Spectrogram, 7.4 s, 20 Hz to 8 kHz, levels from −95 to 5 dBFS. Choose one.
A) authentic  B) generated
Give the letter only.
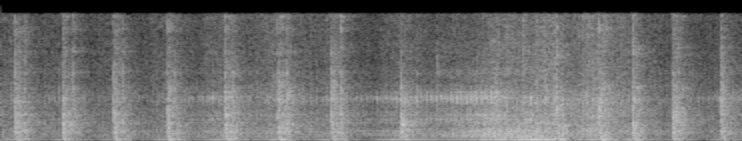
A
